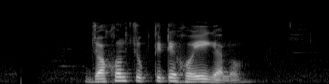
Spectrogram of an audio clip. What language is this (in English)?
Bangla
